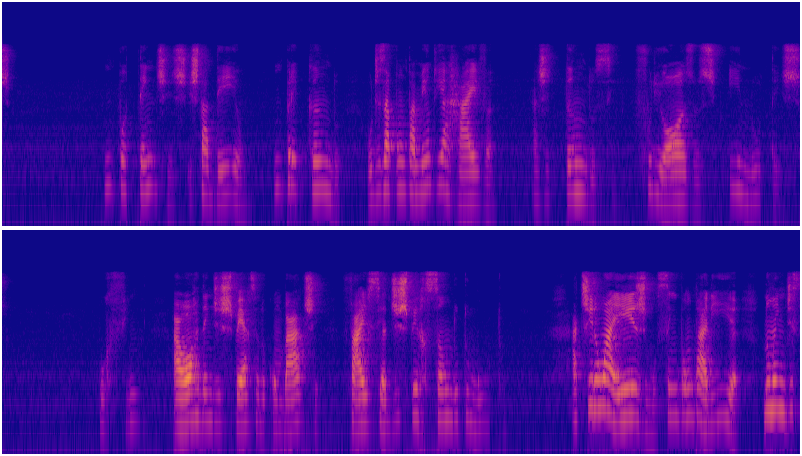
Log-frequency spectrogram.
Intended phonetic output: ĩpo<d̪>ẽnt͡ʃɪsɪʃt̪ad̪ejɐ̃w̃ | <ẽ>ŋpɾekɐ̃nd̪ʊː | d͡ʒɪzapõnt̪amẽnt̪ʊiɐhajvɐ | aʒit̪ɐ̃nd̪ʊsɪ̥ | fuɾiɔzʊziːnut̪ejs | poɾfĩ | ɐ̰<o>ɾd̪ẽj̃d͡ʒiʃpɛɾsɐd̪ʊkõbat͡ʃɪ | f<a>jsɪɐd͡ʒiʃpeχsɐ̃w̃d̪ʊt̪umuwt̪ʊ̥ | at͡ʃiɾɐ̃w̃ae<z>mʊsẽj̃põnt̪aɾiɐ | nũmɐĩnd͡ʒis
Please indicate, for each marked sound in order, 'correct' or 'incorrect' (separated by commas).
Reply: incorrect, incorrect, incorrect, correct, incorrect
